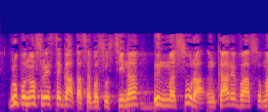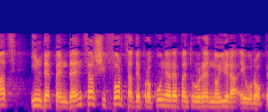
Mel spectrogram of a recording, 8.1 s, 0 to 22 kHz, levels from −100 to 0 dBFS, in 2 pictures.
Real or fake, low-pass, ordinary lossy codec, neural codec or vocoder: real; 7.2 kHz; MP3, 32 kbps; none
